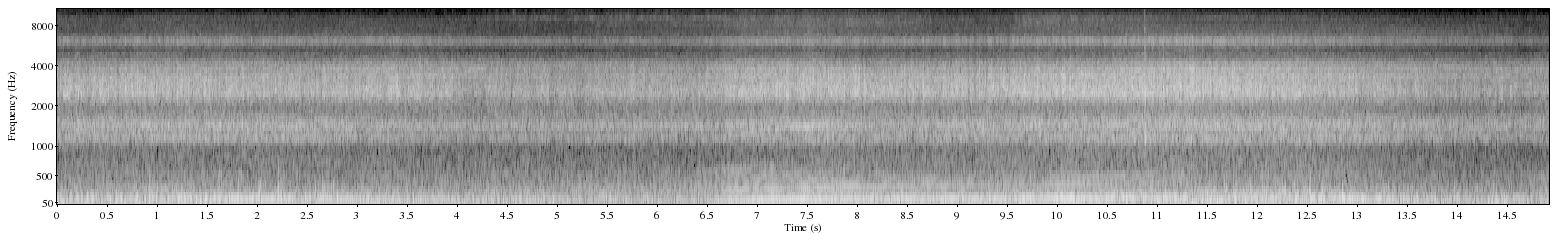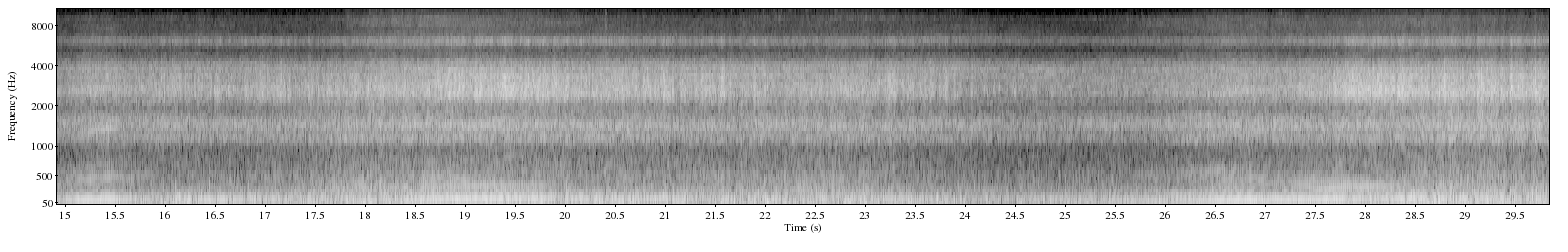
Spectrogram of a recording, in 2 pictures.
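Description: Wind rushes steadily past the rider.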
